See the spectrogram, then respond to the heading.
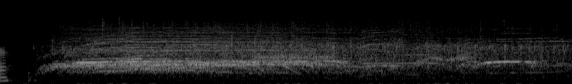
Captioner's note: audience cheering and applauding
